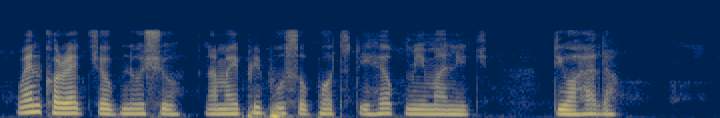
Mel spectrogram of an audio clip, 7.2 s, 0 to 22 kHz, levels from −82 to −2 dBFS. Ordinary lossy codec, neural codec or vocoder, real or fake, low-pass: none; codec, 16 kHz, 2 kbps, X-Codec, WavLM features, trained on Multilingual LibriSpeech; fake; none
